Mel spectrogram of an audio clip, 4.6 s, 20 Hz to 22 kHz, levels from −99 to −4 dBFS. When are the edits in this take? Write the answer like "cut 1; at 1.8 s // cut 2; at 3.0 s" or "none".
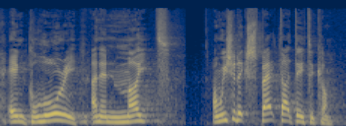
cut 1; at 2.4 s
